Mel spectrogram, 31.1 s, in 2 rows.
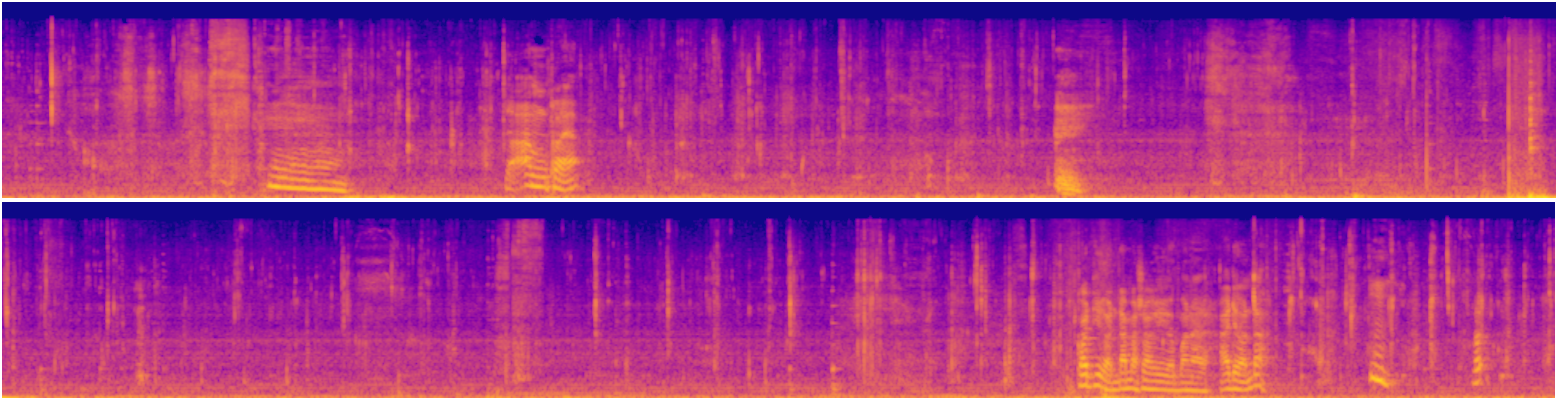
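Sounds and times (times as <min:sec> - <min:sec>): chewing and biting food: 0:00.0 - 0:12.0, 0:12.9 - 0:27.1, 0:27.9 - 0:31.0.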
